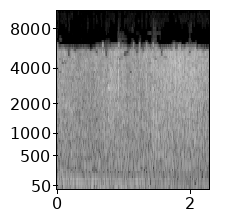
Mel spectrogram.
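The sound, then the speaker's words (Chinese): A huge explosion as tomb robbers blast open a tomb at a cemetery below Yongning Mountain outside Yi County, Baoding, Hebei, on a cold night in early November 1938: a loud, sustained roar of deep rumbling and crackling that stays steady for a couple of seconds with no voices. “突然，墓园内传来一声惊天的爆炸，”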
